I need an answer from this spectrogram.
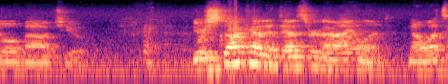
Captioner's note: laughter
